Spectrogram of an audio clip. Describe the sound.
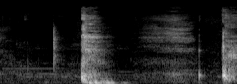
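Coughing from someone who hit a blunt too hard: a few harsh coughs, one long heavy burst early on, then shorter, sharper ones.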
